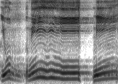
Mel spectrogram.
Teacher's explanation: Hati-hati huruf ghain, bukan qalqalah kita tahan. Yughni ni. Ada mat yang bertemu dengan huruf hidup dan dibaca waqaf, mat arid li sukun 4 harokat kita panjangkan.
